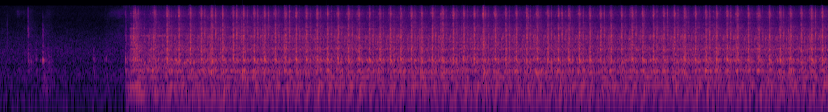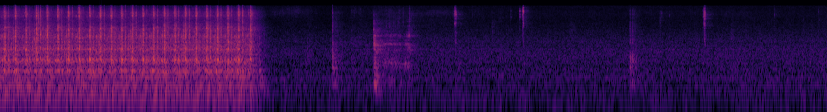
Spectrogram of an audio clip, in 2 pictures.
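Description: Usha Janome Dream Stitch electric sewing machine stitching a seam through cotton cloth. It runs steadily at a fast stitch rate for about twelve seconds, starting under two seconds in, then stops abruptly. A few light clicks and taps of handling follow.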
